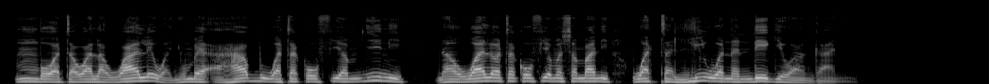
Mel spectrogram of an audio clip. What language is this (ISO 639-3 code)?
swa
